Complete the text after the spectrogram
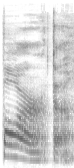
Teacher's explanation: Se você observar a minha língua, ela dá uma subidinha como se fosse no palato. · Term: R aqui do sul de Minas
